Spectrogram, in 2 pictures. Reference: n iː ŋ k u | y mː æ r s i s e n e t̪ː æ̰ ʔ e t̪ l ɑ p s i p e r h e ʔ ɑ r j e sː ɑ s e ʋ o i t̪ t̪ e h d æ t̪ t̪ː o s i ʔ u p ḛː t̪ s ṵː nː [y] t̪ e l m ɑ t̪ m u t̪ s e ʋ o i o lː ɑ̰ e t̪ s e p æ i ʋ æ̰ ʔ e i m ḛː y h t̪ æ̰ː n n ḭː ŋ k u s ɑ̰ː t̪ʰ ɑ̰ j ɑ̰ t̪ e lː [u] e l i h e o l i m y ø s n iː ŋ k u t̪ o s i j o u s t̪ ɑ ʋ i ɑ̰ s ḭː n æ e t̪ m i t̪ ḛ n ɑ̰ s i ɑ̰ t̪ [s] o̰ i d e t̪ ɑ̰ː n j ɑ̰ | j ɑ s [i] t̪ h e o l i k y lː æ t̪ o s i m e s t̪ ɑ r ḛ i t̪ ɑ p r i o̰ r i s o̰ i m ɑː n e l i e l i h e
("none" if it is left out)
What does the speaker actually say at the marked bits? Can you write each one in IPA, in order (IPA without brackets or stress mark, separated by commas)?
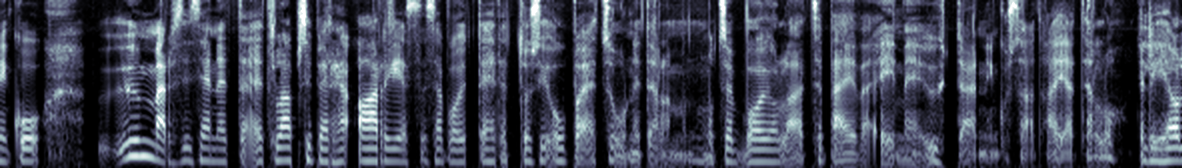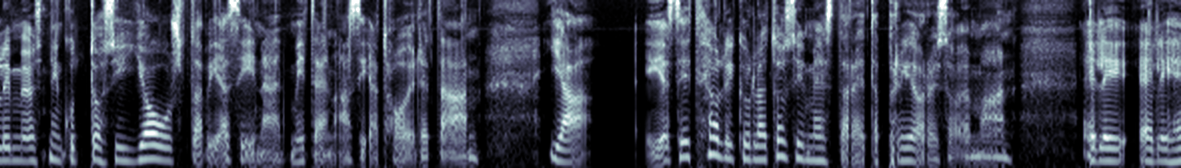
i, u, h, i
